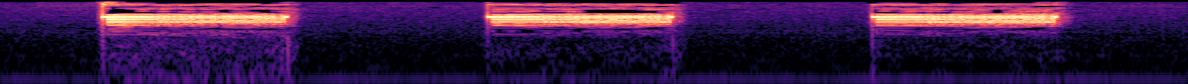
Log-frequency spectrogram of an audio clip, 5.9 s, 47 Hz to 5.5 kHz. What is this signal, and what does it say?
Emergency Alert System (SAME) tones (header bursts), heard as harsh buzzing bursts. It is heard from 0.5 to 5.3 s.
